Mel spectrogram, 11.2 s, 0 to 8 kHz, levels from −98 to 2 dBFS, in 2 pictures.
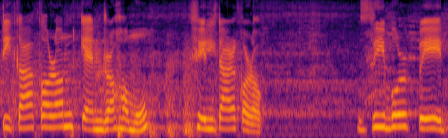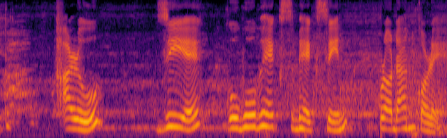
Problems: constant background noise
